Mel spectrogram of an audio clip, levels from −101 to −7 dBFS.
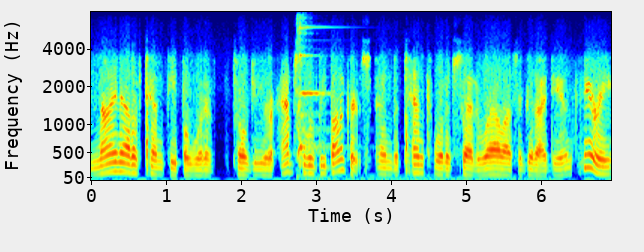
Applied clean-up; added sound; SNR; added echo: none; Keyboard (musical); 12 dB; none.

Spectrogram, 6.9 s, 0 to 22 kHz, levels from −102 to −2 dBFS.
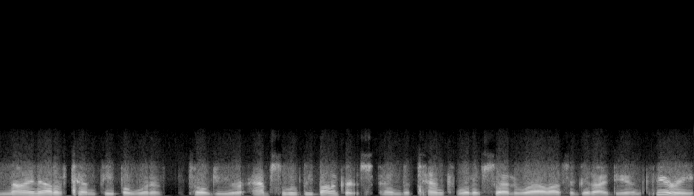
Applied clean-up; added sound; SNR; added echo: none; none; none; none.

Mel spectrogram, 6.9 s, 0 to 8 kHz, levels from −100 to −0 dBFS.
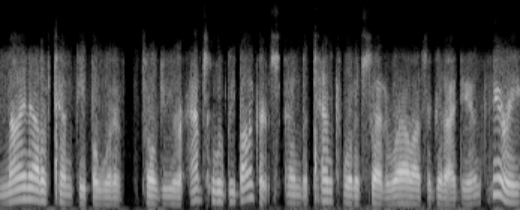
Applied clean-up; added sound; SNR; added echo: neural mask model Resemble Enhance denoiser.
